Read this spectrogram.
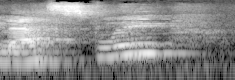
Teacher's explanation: this a is making a broad sound so it's sounding like there's an r in there you have to remember not to put an r in there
